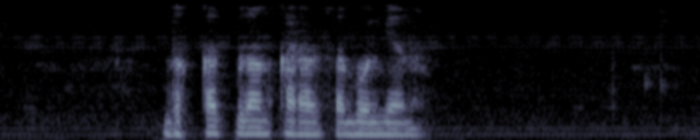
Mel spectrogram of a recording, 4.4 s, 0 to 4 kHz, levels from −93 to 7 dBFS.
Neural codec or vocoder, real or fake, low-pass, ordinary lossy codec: none; real; 3.6 kHz; AAC, 32 kbps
